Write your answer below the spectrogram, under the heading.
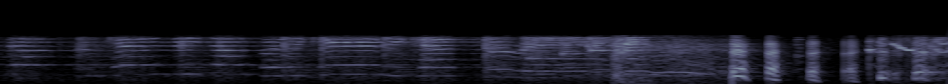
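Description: A phone ringtone plays a bouncy, tinny melody with bright sustained notes, followed near the end by a few sharp, choppy bursts as the tune continues.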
